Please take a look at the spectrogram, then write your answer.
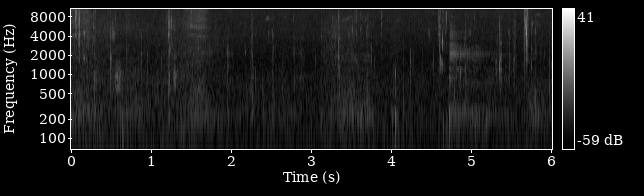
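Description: Someone eats a low-carb keto huckleberry crumble topped with cream and berries, giving soft, quiet chewing and small bites spread irregularly through a few seconds, with no talk.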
